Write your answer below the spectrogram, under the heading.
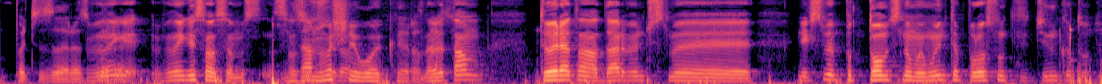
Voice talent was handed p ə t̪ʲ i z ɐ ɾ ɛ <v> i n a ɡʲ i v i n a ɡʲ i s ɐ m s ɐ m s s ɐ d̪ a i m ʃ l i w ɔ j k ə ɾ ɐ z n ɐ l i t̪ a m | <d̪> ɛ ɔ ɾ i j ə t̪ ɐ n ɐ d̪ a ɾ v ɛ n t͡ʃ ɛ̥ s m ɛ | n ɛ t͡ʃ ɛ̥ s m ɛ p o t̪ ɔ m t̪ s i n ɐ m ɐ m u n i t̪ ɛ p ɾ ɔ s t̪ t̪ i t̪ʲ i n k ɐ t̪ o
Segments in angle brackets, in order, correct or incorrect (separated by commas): correct, incorrect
